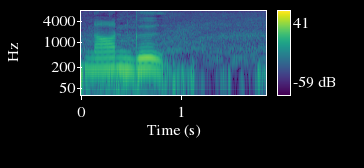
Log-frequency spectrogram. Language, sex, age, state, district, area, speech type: Tamil, female, 18-30, Tamil Nadu, Dharmapuri, rural, read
